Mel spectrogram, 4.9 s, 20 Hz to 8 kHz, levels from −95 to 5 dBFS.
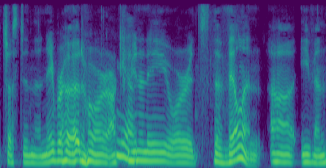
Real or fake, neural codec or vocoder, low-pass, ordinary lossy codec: real; none; 7.2 kHz; MP3, 48 kbps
